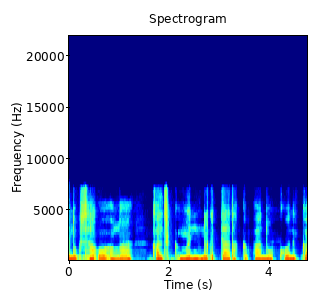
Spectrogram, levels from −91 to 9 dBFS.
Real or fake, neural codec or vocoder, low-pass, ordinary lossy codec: fake; codec, 32 kHz, 1.9 kbps, SNAC; 7.2 kHz; none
